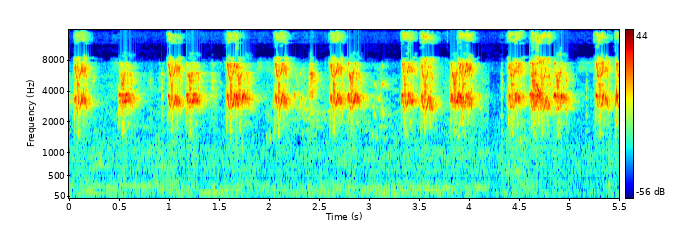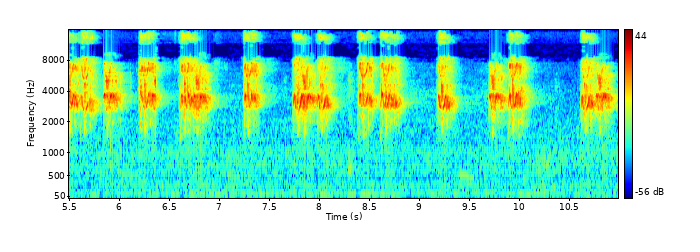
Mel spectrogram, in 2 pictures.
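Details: A budgerigar keeps up a long, busy run of scratchy chirps, dozens of bursts packed closely with hardly a pause, over a low hum.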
